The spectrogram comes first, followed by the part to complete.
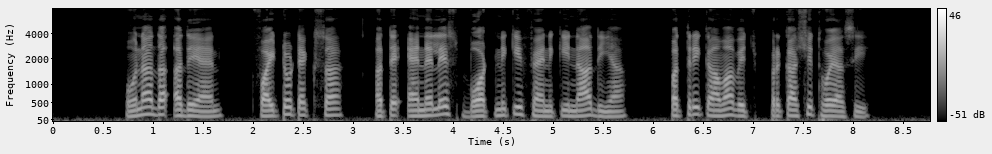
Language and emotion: Punjabi, neutral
